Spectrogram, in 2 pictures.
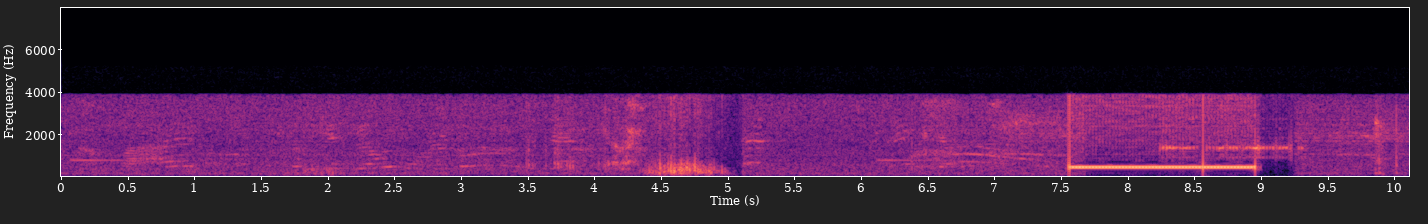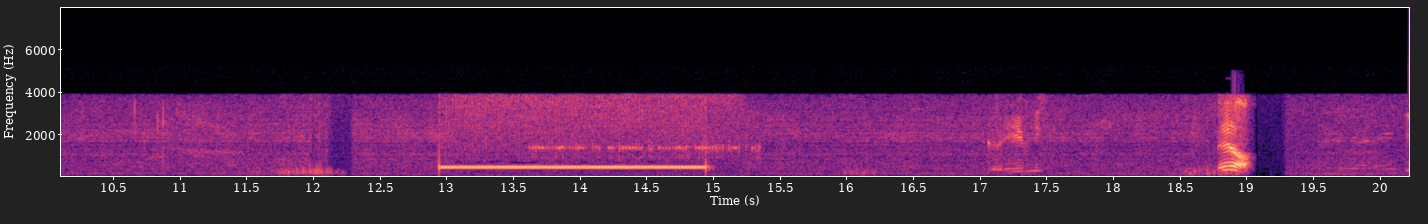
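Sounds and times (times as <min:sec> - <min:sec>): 
telephone line tones while a call is placed: 0:07.6 - 0:09.3, 0:13.0 - 0:15.3.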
